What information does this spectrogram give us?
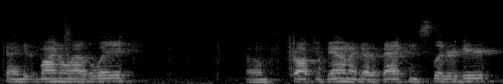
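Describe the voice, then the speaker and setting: A man's voice: medium pitch, fairly even intonation, a little fast, a bit bright. A man in his thirties with a slight lisp from braces, casually narrating a hands-on tutorial step by step as he works. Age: 30s. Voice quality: slightly lisping speech from wearing braces. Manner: informal, explains each step as he works. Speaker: vinyl wrap installer, presenter of a how-to video. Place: indoors in a garage workshop. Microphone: camera on a tripod, a short distance away. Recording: echoey garage with clear background noise, clicks.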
